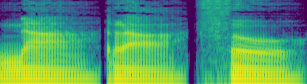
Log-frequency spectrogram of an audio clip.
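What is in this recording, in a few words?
"naratho", concatenated syllables; Affixing experiment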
